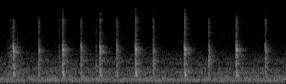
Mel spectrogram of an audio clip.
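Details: 22 hp Briggs & Stratton V-twin on a Craftsman lawn tractor that won't start with a suspected fuel supply problem: sharp, distinct clicks about every half second with the engine off, the fuel shutoff solenoid clicking normally.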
